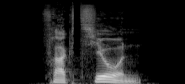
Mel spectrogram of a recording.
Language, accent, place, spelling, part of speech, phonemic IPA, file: German, Germany, Berlin, Fraktion, noun, /fʁakˈt͡si̯oːn/, De-Fraktion.ogg
- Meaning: 1. faction, parliamentary group 2. fraction (component of a mixture) 3. fraction (part of a whole) 4. hamlet (adapted from Italian frazione)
